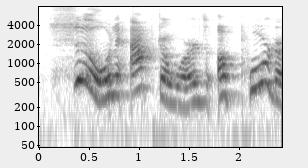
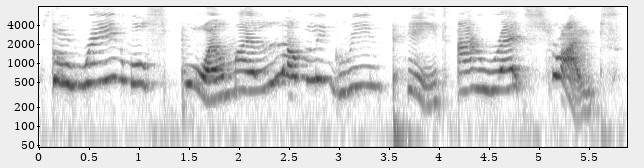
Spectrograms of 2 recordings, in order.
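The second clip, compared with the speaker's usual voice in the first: fussy Henry; 7 semitones higher, slower than usual. A narrator's reading. Henry afraid for paint.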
